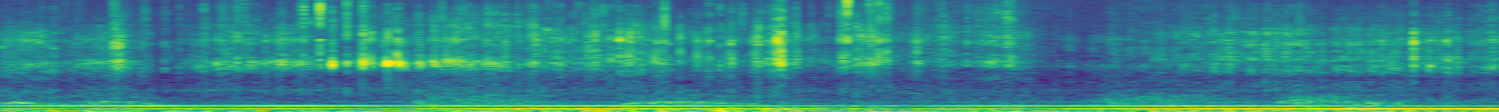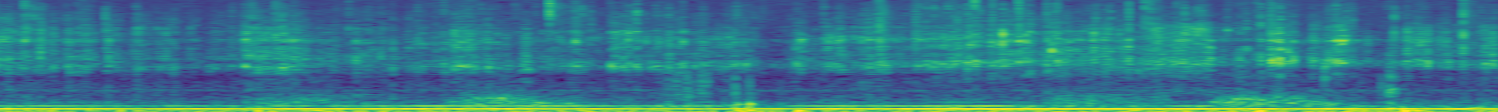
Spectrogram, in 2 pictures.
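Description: Long nails scratch the bristles of a small, flat, solid yellow silicone scrubber shaped like a duck. A continuous crinkly, bright scratching texture rises and falls over a steady low hum lasting the whole clip.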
